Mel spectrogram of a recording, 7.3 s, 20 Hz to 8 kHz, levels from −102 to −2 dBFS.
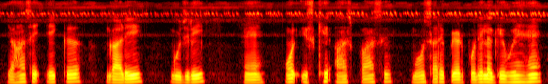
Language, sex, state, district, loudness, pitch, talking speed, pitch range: Hindi, male, Goa, North and South Goa, -31 LUFS, 115 Hz, 130 wpm, 105-125 Hz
